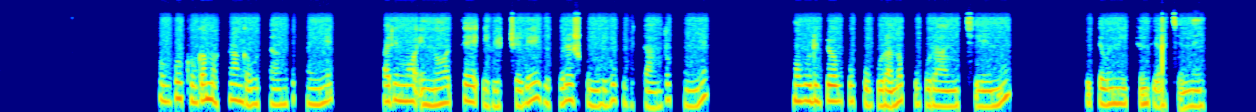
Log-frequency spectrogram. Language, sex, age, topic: Kinyarwanda, female, 18-24, finance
